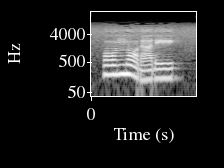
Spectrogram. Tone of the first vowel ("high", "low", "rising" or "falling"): high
